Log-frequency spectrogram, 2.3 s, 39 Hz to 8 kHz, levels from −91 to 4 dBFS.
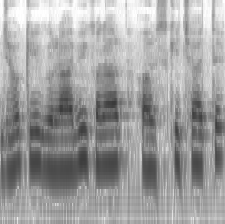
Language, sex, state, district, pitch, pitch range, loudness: Hindi, male, Chhattisgarh, Raigarh, 165 Hz, 155-175 Hz, -28 LUFS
